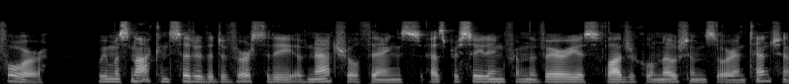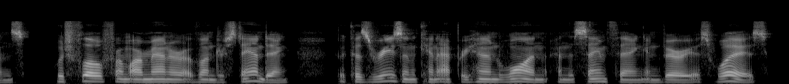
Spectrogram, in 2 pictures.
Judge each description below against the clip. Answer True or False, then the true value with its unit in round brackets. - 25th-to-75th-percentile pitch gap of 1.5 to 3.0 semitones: True (2.7 semitones)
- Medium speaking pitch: False (115 Hz)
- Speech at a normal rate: True (145 wpm)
